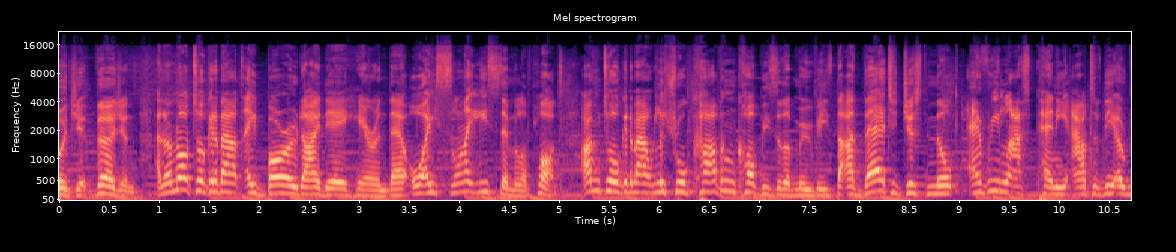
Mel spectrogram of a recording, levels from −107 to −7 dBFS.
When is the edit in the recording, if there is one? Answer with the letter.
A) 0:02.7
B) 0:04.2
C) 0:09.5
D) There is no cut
B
